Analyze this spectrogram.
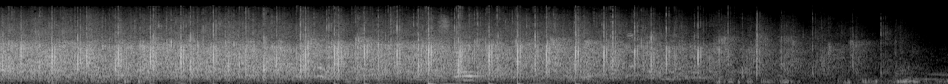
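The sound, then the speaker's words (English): Audience applause: a dense, steady wash of many hands clapping that holds at a fairly even loudness for several seconds, then thins out near the end. “ladies and gentlemen, a round of applause, please.”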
